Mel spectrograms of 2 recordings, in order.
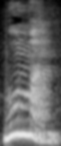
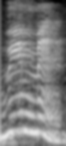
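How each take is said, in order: First: Woman with a wu first syllable, wu-man; correct pronunciation. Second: Women with a wi first syllable, wi-min; correct pronunciation. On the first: (শুদ্ধ উচ্চারণে woman) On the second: (শুদ্ধ উচ্চারণে women) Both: Shown as a demonstration. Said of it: "তখন আমরা বলি".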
